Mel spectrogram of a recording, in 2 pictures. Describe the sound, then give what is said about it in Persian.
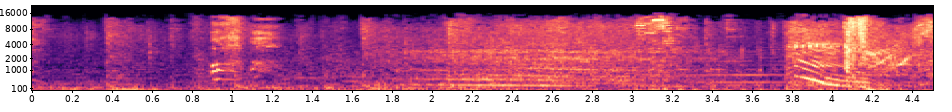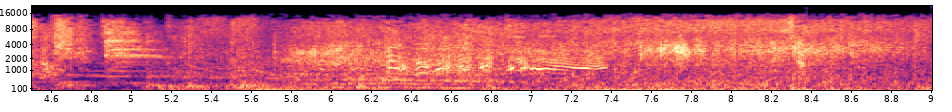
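A giant snowball rolling and crashing in a cartoon chase: a loud, dense, continuous rumble with heavy crashing that swells midway, where a brief descending whistle cuts through. “اوخی وای، یه گلوله برفی گنده فرار کن.”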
